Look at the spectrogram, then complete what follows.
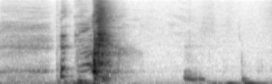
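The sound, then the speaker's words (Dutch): A single loud sneeze with a sharp intake of breath before the explosive burst, followed by a short pause and a few quiet vocal sounds. “nu zeg je waarschijnlijk gezondheid, dus dankjewel.”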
